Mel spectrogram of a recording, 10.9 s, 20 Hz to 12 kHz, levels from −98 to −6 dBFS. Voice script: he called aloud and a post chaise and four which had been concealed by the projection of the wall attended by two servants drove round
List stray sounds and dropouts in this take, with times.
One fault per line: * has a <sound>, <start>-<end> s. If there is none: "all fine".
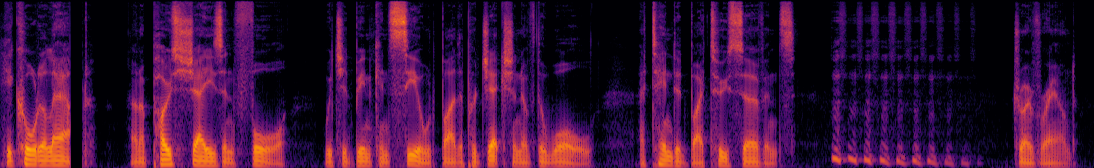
* has a dropout, 0.7-0.8 s
* has a laugh, 8.3-9.9 s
